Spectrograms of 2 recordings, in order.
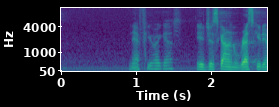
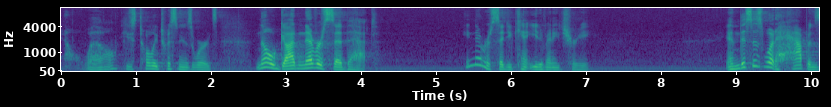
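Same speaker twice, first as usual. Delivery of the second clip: ordinary talk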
